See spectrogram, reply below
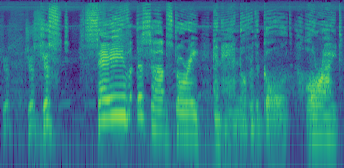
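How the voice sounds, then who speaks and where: An actor playing a desperate, hard-drinking gambler and robber in a video game, rough, pleading and blustering. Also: male voice, medium pitch, sing-song, slow, a bit bright, slight background noise, exaggerated voice. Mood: menacing.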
